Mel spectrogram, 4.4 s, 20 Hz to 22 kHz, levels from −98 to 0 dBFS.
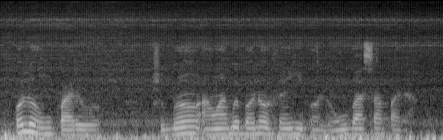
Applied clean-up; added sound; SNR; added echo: none; Bicycle; 2 dB; none.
